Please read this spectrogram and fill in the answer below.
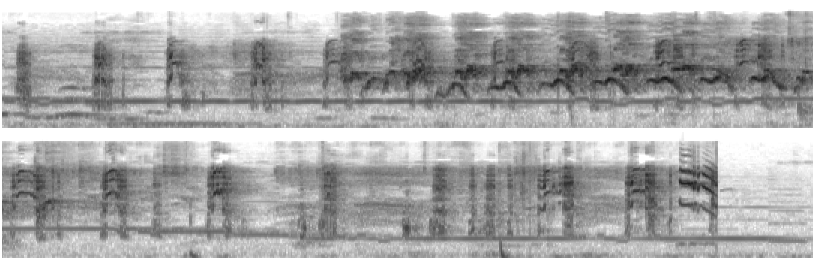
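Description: Birds calling rapidly and repeatedly, many sharp high calls a second, loudest in the middle and cutting off suddenly near the end. A steady held tone of background music runs underneath.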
